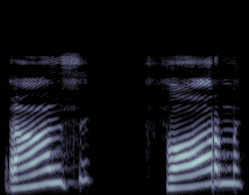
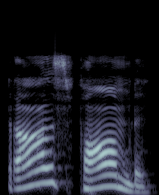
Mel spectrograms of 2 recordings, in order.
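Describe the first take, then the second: First: Broken-up pronunciation model. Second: Said in the usual way. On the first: Shown as a demonstration. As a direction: stretch transformed piece by piece. Teacher breaks word into parts. (transformed टुकड़ों में, धीरे)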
